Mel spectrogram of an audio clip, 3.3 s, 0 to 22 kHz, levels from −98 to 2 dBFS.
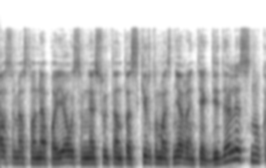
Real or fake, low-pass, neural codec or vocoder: real; 10.8 kHz; none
